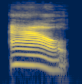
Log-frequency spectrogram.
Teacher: The out sound is basically the a as in cat and then an uh and a t. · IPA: aʊt, æʊt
